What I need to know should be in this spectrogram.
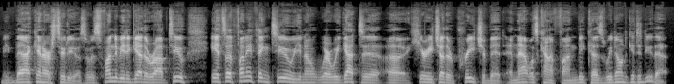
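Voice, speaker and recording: A man's voice: medium pitch, fast, hardly any pauses, a bit bright, no echo, studio quality. An American man co-hosting a church podcast, chatting casually and reading scripture. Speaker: podcast co-host and pastor.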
